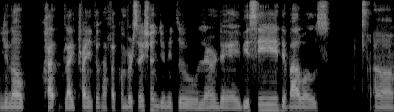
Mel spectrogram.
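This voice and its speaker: In a Mexican accent, a man talks at a very slow pace. His pitch is fairly low. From Mexico. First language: Spanish. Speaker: streamer. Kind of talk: casual chat. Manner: halting.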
